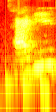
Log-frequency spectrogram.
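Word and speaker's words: TAGIE: So this game is also up for Taggy. Did I pronounce that right?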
